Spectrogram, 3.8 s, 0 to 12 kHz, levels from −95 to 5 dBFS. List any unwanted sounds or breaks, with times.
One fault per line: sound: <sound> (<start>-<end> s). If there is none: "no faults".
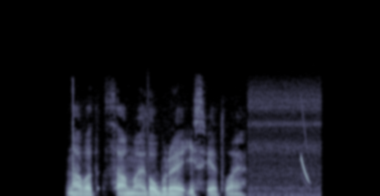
sound: chirp (3.0-3.1 s)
